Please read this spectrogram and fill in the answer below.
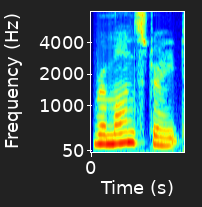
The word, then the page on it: remonstrate: American English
